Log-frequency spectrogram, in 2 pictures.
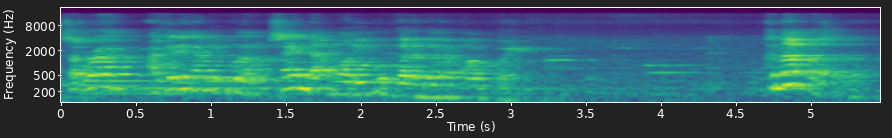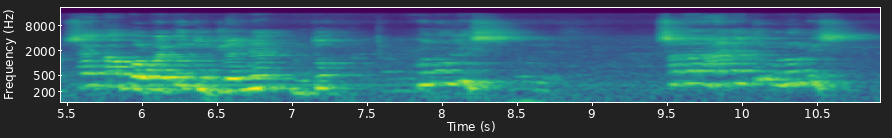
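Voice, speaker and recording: Older man preaching, very high voice, from sumatra, story-telling sermon, far from the mic, booming hall, music behind. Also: lively intonation, moderate pace, pauses often. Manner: addresses the congregation as "saudara" constantly. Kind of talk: sermon with personal stories. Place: church hall.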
